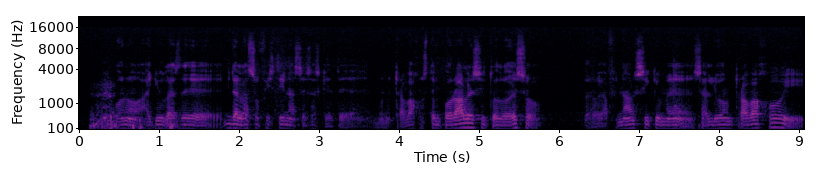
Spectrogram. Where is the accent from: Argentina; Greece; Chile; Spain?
Greece; Yo vengo de Grecia.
